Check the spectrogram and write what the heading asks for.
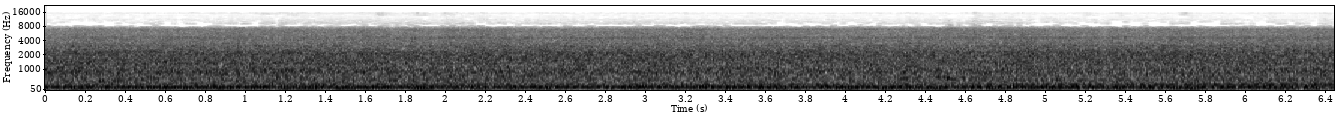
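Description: Olive mill machinery running steadily: electric motors and conveyors giving a loud, even din with a constant low hum.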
